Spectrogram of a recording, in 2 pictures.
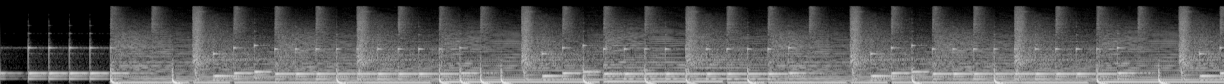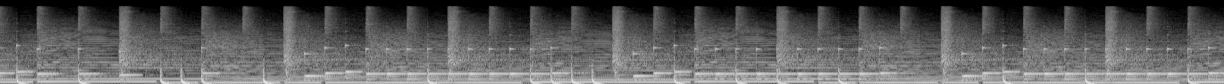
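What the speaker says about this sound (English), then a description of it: "Get this cool ringtone for your phone now." A bright, looping marimba-style remix of a song as a phone ringtone, over a steady bass beat, playing loudly and continuously with no voices.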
